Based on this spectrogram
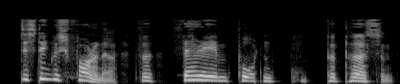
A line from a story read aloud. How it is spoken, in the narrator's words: he stammered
